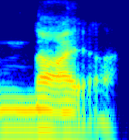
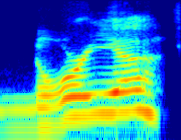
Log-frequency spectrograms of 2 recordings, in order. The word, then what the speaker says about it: Naya: anymore, I don't think, called Naya. Naya. Mhm. Remember Naya Mhm. water? When he came home one day and told us that this guy pronounced it Norya, I mean, I think we all peed in our pants.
